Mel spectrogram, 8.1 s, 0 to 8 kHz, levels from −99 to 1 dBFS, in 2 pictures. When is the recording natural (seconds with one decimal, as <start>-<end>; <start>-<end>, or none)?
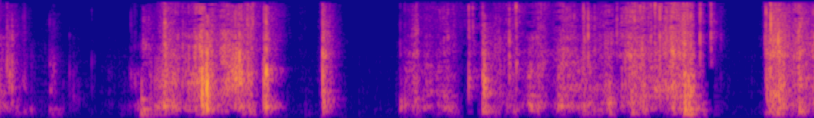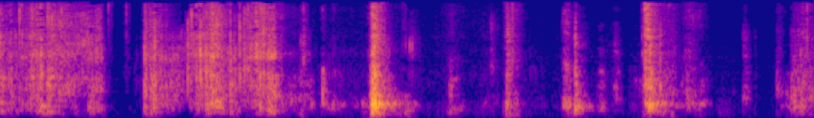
0.0-8.1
